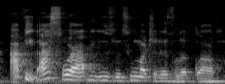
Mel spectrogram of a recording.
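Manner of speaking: ordinary talk, nothing marked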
